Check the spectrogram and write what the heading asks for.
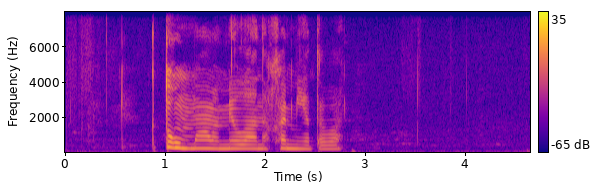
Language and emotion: Russian, neutral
